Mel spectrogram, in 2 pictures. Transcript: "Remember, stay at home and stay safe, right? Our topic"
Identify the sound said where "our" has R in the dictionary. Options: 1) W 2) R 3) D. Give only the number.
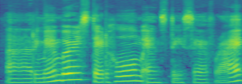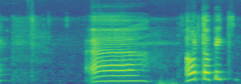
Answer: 1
